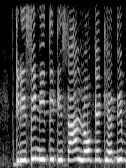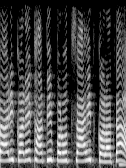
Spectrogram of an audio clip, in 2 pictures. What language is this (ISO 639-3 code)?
bho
